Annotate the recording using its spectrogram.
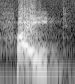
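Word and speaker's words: fight: फिर है फाइट, फाइट में भी जी एच लिखने में है लेकिन बोलने में नहीं है, अच्छे बच्चे फाइट नहीं करते।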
